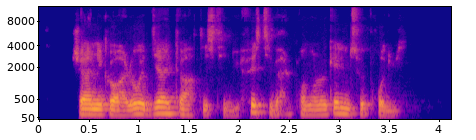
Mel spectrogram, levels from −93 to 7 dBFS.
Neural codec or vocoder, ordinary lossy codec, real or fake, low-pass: none; Opus, 16 kbps; real; 10.8 kHz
